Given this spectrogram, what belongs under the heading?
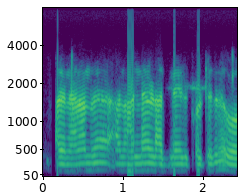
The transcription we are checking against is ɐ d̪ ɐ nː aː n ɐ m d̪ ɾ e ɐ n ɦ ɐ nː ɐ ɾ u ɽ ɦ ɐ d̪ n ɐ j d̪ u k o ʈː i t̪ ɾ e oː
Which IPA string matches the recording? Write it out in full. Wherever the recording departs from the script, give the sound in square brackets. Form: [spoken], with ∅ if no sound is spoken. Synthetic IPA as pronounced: ɐ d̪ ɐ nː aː n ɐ [n] d̪ ɾ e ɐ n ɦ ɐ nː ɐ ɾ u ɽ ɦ ɐ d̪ n ɐ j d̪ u k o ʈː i [d̪] ɾ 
